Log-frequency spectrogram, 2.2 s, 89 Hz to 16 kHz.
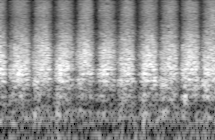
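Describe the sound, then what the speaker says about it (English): Wood sanded by hand with the coarse 60-grit side of a sanding block for a fall door hanger, a steady rhythmic scratching of about nine even back-and-forth strokes, close and alone. "I'm going to now move on to a new sanding block, and I'm going to use the coarse side, and I believe it's a 60 grit."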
